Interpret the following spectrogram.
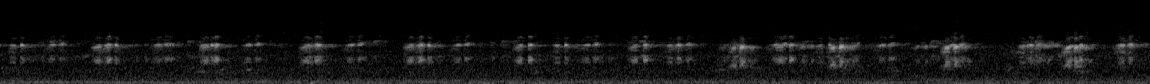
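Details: Several frogs that settled in a newly constructed water feature at UBC's Wesbrook Village croak loudly; rhythmic pulsed calls about once a second, overlapping voices, growing stronger toward the end.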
